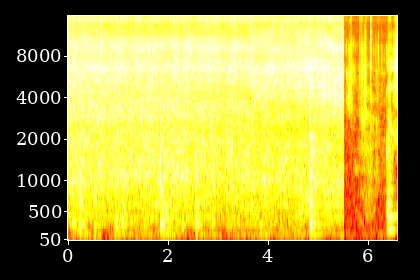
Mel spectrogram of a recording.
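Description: Food sizzles and hisses in a hot frying pan.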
